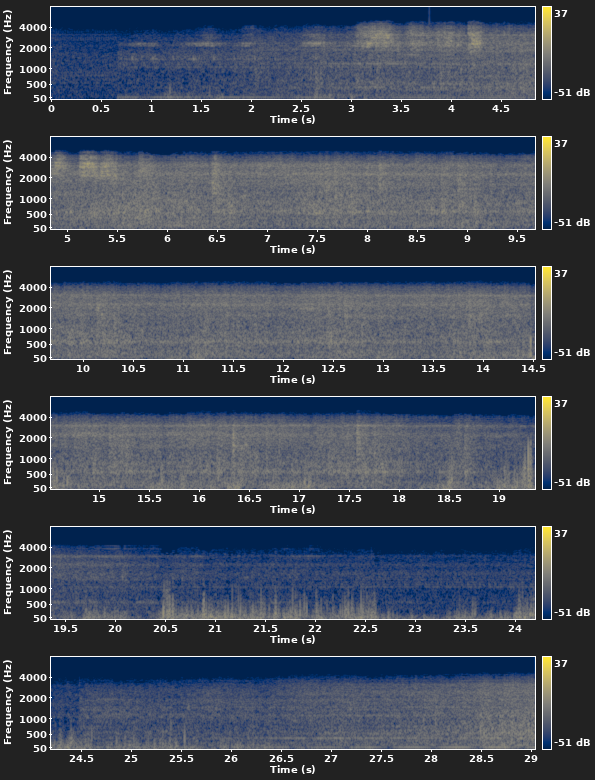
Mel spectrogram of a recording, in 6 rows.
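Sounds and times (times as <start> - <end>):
train wheels rolling on rails: 0.7 - 23.0.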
